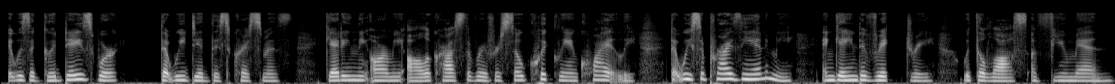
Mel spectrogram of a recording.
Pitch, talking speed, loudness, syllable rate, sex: 185 Hz, 200 wpm, -19 LUFS, 5.6 syllables/s, female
